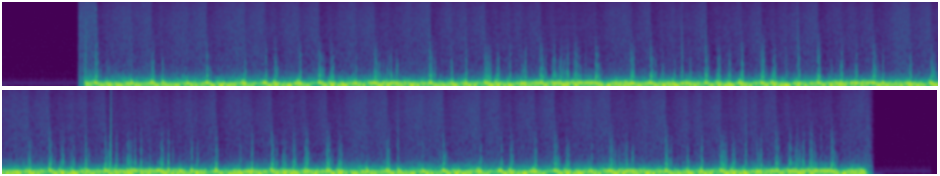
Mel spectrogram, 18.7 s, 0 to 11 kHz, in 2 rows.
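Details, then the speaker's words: Quadruple rhythm (summation gallop) with S1, S2, S3 and S4, heard at the apex of an elderly male with heart disease: low, dense four-part cadence. "Listen to such a rhythm in which all four heart sounds are present. Now, listen to all four sounds taken at the apex of an elderly male patient with heart disease."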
